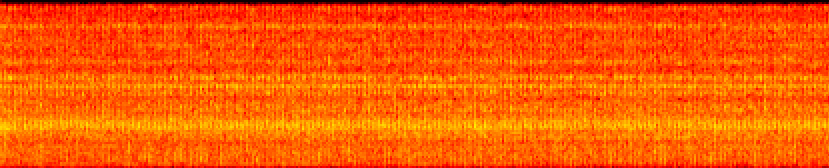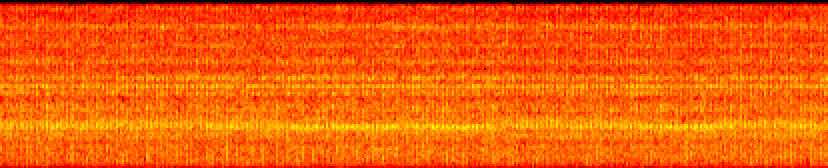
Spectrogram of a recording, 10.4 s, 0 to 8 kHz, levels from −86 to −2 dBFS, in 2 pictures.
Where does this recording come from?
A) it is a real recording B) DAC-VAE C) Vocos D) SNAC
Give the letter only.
A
